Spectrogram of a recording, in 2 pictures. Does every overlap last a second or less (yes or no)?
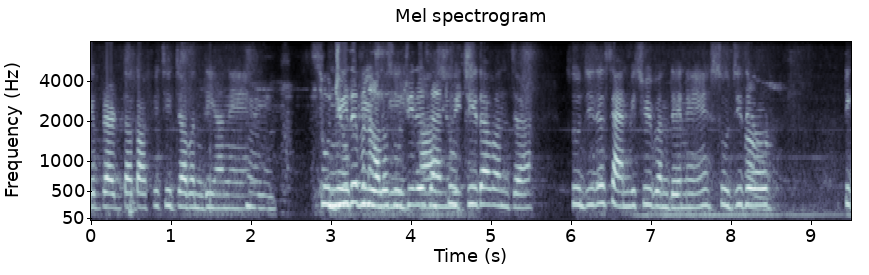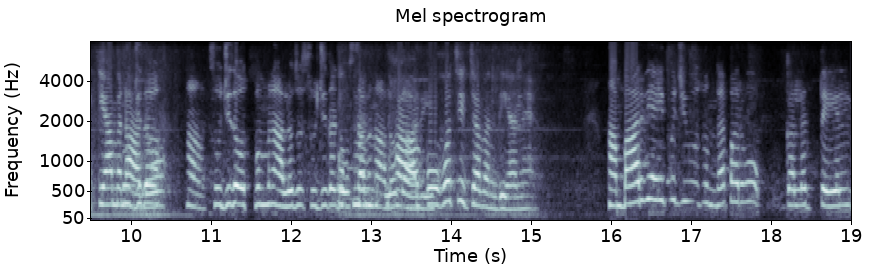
no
